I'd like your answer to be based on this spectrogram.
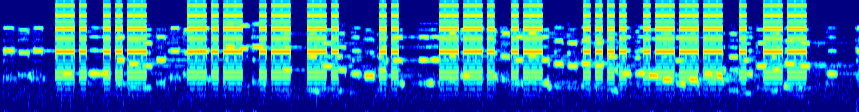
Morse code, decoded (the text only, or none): NU KAN I GA HJEM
